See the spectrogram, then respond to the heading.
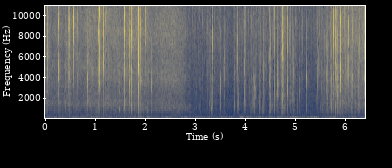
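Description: Long acrylic nails scratch and tap the bubbled plastic surface of a large white plastic Amazon Prime bubble mailer lying flat. The result is soft, crinkly scratching broken by many sharp, bright taps and clicks, with a brief quieter stretch in the middle before the tapping picks up again.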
